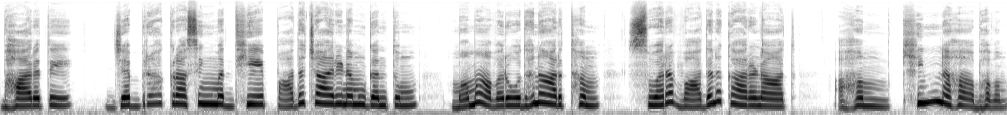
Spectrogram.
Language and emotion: Sanskrit, sad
